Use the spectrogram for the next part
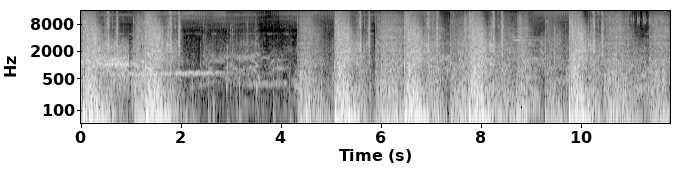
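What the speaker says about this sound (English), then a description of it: "I figured I'd use the shotgun for a bit" Repeated shotgun blasts from Left 4 Dead 2 gameplay, loud broadband bursts coming every second or so across the whole stretch, mixed with dense game noise and clutter.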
